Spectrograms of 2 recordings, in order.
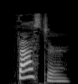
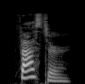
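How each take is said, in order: Both takes have the same delivery.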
